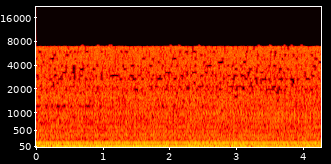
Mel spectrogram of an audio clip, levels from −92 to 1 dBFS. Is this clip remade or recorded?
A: recorded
